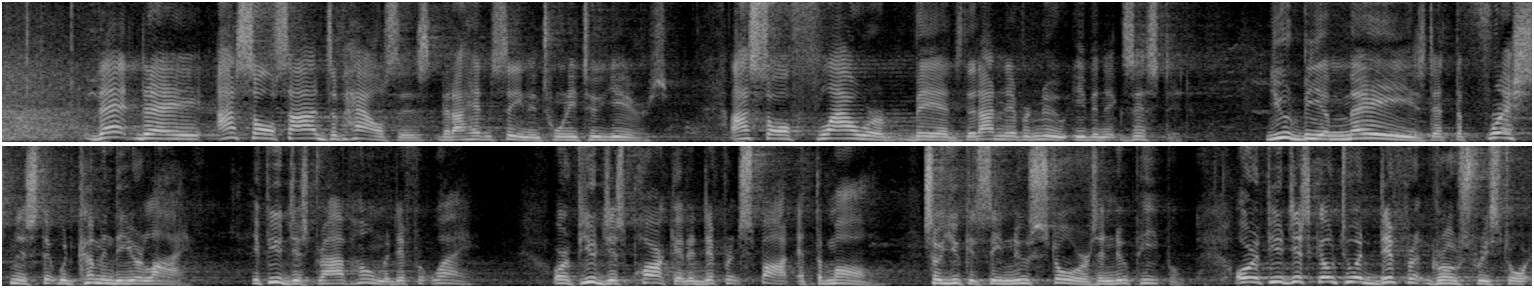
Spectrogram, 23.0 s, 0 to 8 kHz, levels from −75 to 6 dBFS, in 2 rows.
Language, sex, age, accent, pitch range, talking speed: English, male, 50-69, American, 160-210 Hz, 195 wpm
